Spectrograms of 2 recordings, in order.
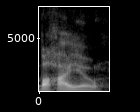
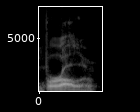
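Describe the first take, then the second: First: The name is said with a non-American pronunciation. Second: The name is said with an American pronunciation. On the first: This is how the broadcast says the name. "they're calling him Bahayo" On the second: This is the speaker's own anglicized version. "my dumbass American pronunciation is Baralo"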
